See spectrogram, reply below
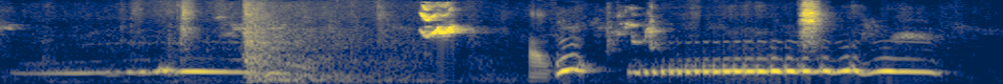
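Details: Mourning dove cooing: a soft, low, steady hooting note that falls slightly at the end, a burst of broadband rustling, brief higher chirps, then a longer, gently wavering coo of about one second.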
